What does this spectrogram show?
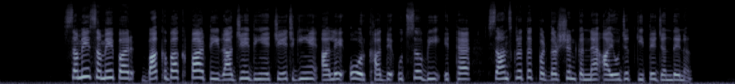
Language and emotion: Dogri, neutral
